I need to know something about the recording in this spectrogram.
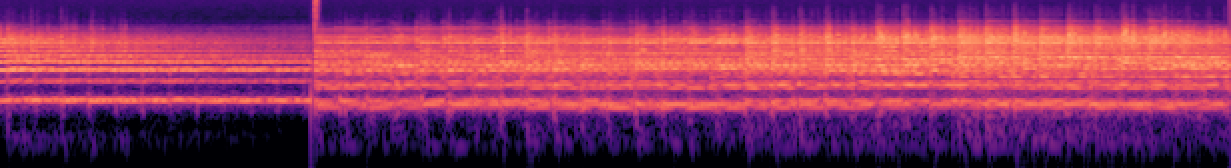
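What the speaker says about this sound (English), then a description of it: "I wanted to go with a bit crush sound for this to keep it a little bit more interesting rather than just a straight clean guitar" Guitar played through a bit crush effect, giving a gritty, digitally degraded tone with sustained layered notes that swell brighter after an abrupt change early on, steady and loud throughout.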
